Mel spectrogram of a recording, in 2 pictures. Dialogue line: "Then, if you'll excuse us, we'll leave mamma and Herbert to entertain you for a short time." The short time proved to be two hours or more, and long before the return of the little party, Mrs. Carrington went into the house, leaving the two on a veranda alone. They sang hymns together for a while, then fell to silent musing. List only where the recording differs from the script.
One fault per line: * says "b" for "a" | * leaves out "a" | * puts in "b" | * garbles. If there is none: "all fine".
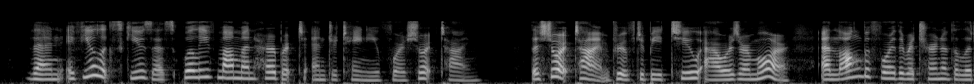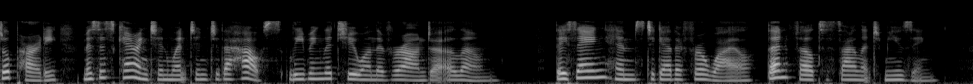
* says "the" for "a"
